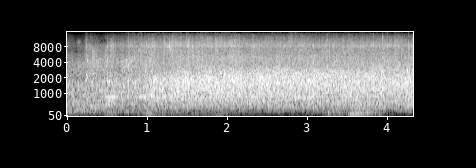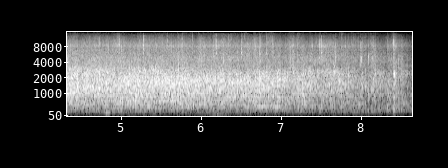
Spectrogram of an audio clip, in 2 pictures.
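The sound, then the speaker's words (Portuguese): Steady audience applause fills the whole stretch, a dense crackle of many hands clapping at an even, loud level that thins slightly near the end. No one speaks over it. “Vocês estão aplaudindo a vagina da minha mãe.”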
